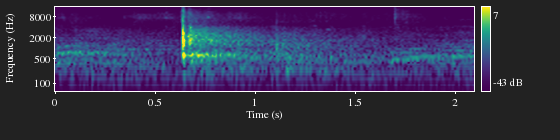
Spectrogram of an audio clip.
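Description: A single rattan sword blow landing on armour or shield: one sharp crack about half a second in, followed by a short ringing decay.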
